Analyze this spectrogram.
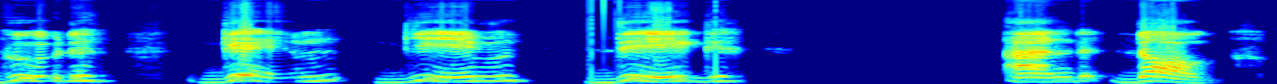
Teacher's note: this consonant sound is described as a voiced velar plosive sound. It is represented by different letters of the alphabet, and it occurs in different written words as follows.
